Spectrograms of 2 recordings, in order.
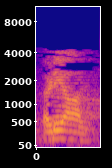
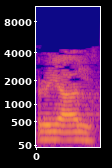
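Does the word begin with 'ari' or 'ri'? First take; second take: ari; ri. First: The word begins with an added vowel before r. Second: The word begins directly with the r sound.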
